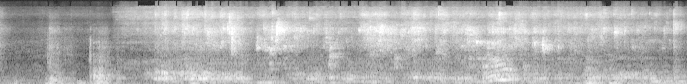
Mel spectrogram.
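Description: Tomatoes are rinsed under a running kitchen tap, a steady splashing stream that starts after a brief quiet moment and continues evenly at moderate volume.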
